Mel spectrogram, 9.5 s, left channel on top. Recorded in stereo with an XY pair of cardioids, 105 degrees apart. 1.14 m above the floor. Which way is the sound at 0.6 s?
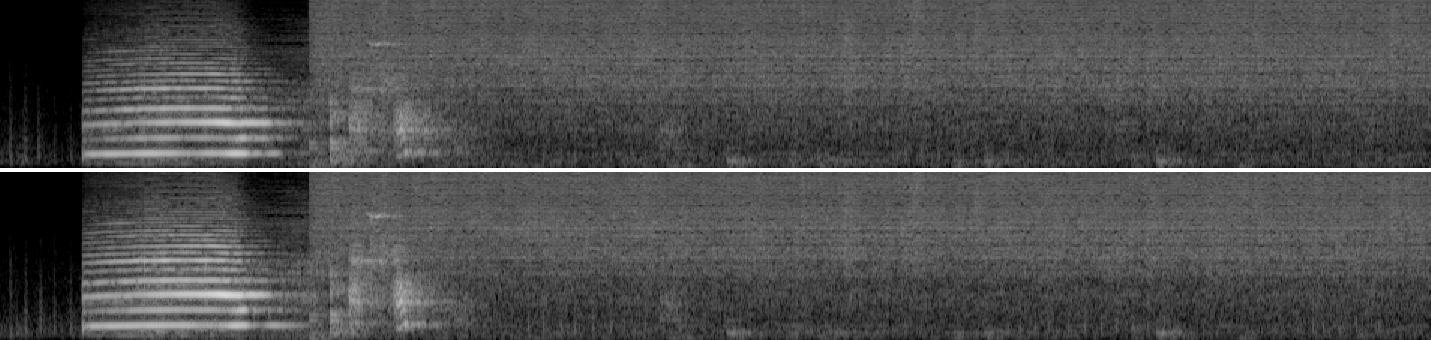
45° right.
